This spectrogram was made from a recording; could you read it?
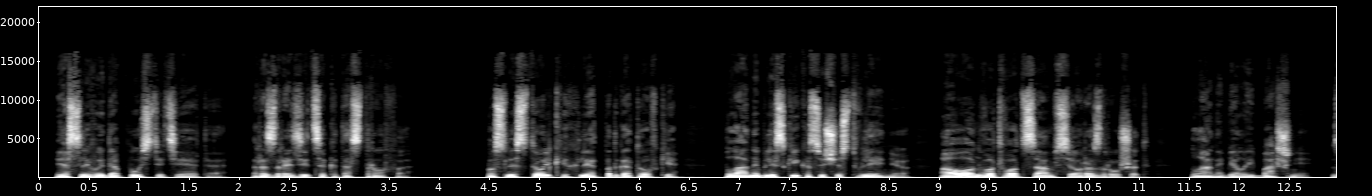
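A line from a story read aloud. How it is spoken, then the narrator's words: Calm, agreeing. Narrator (Russian): заметила Эмис так спокойно, будто соглашалась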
